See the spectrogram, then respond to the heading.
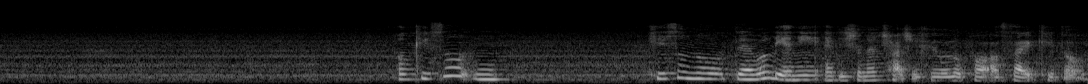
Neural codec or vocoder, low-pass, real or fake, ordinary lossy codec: autoencoder, 48 kHz, 32 numbers a frame, DAC-VAE, trained on Japanese speech; 7.2 kHz; fake; none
